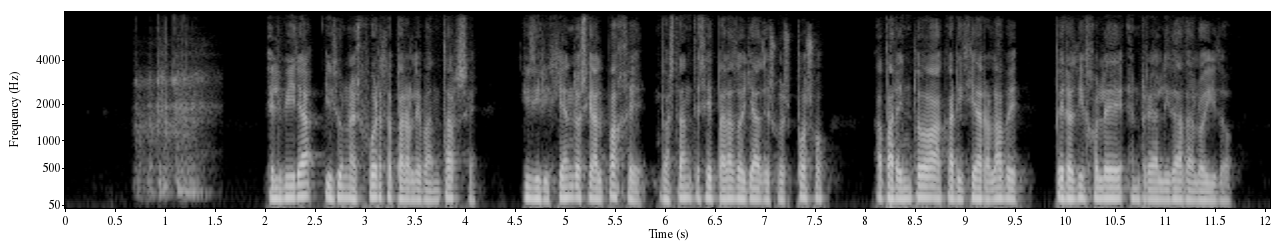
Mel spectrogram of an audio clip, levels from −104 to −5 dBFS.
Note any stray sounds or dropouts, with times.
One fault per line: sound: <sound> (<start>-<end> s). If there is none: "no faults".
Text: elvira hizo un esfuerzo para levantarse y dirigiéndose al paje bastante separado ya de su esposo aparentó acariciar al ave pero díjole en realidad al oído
sound: throat clearing (0.7-1.6 s)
